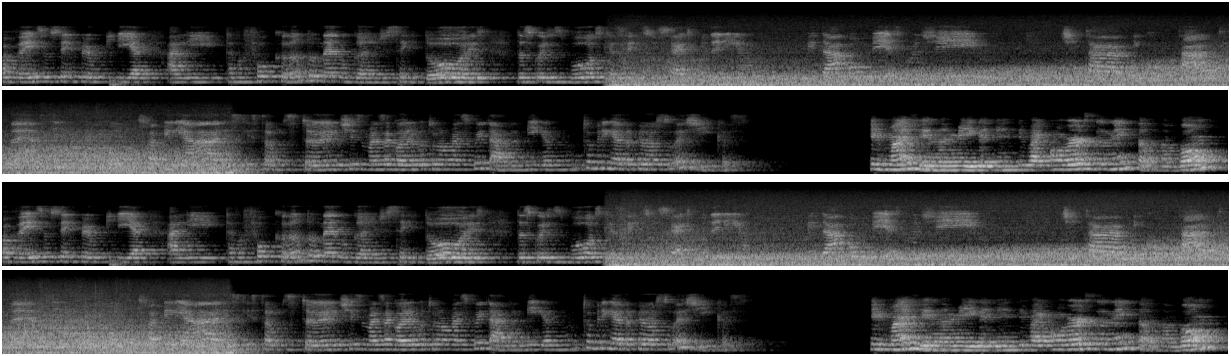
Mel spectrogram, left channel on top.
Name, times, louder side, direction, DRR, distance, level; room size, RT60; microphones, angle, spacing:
voice 1, 0.0-7.5 8.0-9.9 10.2-13.0 13.3-19.7, right 1 dB, 5° right, -4 dB, 0.3 m, -30 dB
sound 1, 6.0-14.6, right 2 dB, 75° right, 0.4 m, -25 dB
voice 2, 20.9-24.3, left 2 dB, 85° left, -3 dB, 0.7 m, -23 dB
2.2 x 2.0 x 2.7 m, 0.97 s
head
